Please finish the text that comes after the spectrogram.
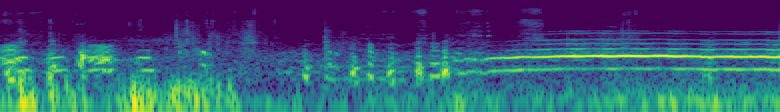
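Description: Chickens cluck and squawk close by in a village in short irregular bursts, followed by a sustained nasal call that holds steady for a second or two.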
